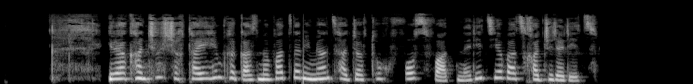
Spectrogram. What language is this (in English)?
Armenian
